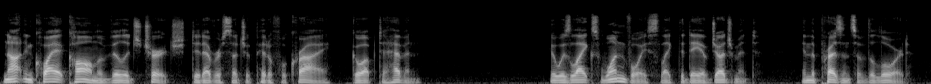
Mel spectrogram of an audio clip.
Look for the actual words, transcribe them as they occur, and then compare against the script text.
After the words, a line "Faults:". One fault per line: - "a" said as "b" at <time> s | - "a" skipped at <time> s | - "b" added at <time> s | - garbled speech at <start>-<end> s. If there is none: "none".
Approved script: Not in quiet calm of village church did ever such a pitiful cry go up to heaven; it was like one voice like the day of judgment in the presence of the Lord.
Not in quiet calm of village church did ever such a pitiful cry go up to heaven; it was likes one voice like the day of judgment in the presence of the Lord.
Faults:
- "like" said as "likes" at 5.7 s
